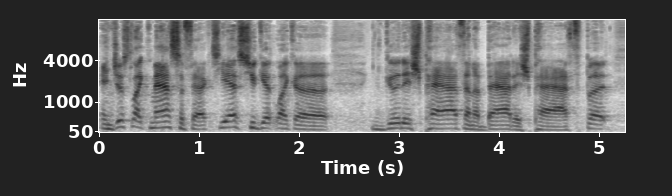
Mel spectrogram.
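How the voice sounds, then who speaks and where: A man's voice: on the high side, measured pace, slight background noise. A man livestreaming a game, explaining things in casual, rambling commentary. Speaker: livestream gamer. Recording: game music faintly behind.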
